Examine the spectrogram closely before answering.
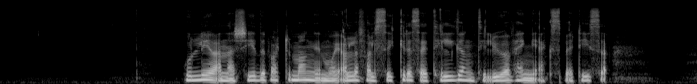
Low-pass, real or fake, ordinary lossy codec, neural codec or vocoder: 14.4 kHz; real; none; none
